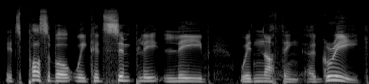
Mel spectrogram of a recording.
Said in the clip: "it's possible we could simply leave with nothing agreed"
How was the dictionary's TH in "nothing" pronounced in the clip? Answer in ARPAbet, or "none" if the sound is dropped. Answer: TH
